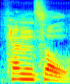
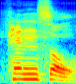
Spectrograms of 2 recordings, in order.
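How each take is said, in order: The two takes are said the same way.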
